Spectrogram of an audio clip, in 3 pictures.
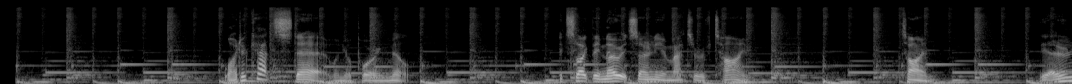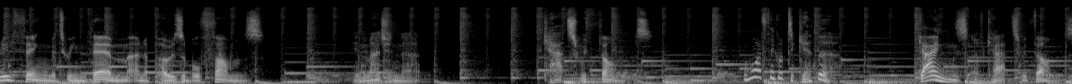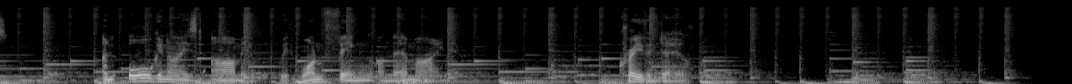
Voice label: COMMERCIAL; Cravendale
